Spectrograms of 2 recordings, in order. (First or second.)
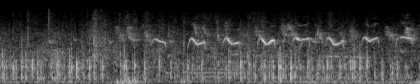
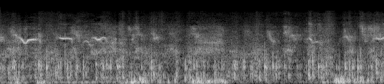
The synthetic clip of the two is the second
